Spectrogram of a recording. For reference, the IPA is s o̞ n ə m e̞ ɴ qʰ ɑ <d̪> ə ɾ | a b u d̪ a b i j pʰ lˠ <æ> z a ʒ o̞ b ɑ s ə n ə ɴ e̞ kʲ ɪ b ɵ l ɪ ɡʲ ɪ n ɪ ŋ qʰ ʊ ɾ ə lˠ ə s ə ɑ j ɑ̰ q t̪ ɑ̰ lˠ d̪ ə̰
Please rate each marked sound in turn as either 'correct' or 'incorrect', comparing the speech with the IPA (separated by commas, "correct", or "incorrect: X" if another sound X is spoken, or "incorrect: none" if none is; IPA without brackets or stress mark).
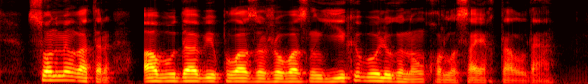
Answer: incorrect: t̪, incorrect: a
